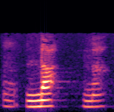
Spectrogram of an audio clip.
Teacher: 以说必须要写长一点。好，那么它的发音方法呢？发音方法是送气清三音。对，送气清三音。好，它。好的，那么给它加上另外的一个音节，塔恰是知道。塔恰是最近在哪里，对吧？或者说最近在哪里？塔恰然卡巴语，对吧？好，或者再给它组另外一个词的话，坦大是단다是现在的对意思。那么现在几点了？怎么说？단다초초에가츠레。很好，现在几点了？就是단다초초에가츠레。对吧？단다。好，那么我们来写一下这个。好，首先是一横，竖这样一撇。那么这个的话特别简单，也就是只有3个步骤组成的。好，那么这个它记住了吗？记住了。好，再看一下第3组的最后一个，是那。好，那么它的发音部位还是舌尖中，对不对？对。好，那么它的发音方法呢？发音方法是浊鼻音。对，还是感觉这个是那，就是 读的时候感觉这个声音是从鼻子里面出来的那种 ，对吧？对。那浊鼻音，那。好，那么拿的话已经构成一个独立的单词，是什么意思？是痛和病的意思。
